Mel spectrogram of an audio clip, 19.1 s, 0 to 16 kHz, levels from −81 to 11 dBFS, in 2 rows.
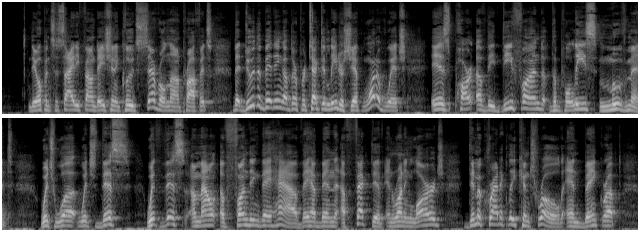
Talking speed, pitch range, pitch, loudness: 150 wpm, 140-185 Hz, 155 Hz, -21 LUFS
